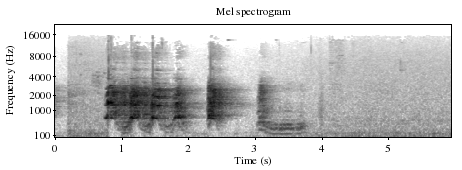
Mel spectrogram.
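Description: Puppy barking: a quick flurry of sharp barks about a second in, a lower grumbling sound just after, then quiet. She is barking for a bone like the one her sister dog is chewing.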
